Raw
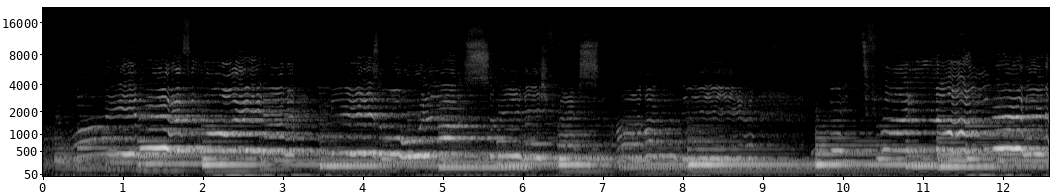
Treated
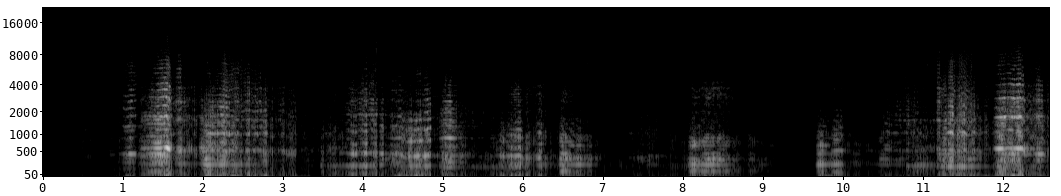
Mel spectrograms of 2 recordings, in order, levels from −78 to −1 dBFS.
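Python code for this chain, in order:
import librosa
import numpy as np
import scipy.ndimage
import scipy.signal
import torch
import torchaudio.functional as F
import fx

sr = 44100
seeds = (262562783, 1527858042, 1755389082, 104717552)

y = fx.echo_tape(x, sr, ms=432, feedback_pct=73, wet_db=-15.5, lp_hz=5400.0, drive_db=7.0, wow_cents=22)
y = fx.power_curve(y, sr, exponent=3.0)
y = fx.chorus_voices(y, sr, voices=4, hz=0.61, base_ms=21, depth_ms=1.7, mix_pct=65)
y = y * 10.0 ** (6.5 / 20.0)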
